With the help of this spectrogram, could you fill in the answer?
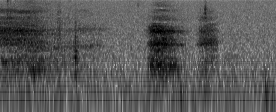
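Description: A person yawns, with a long breathy inhale followed by a shorter airy exhale, drawn-out and fairly loud against quiet background noise, with no talking.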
